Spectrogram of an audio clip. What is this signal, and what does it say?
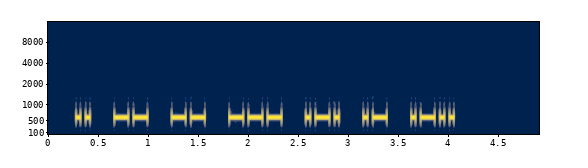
Morse code, heard as a keyed tone, about 25 wpm, spaced as for 20 wpm, 600 Hz. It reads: IMMORAL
